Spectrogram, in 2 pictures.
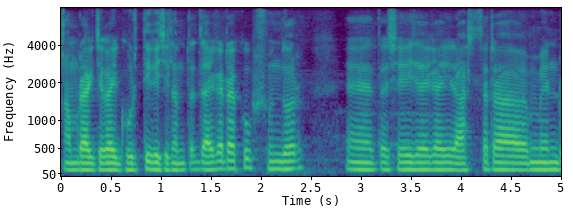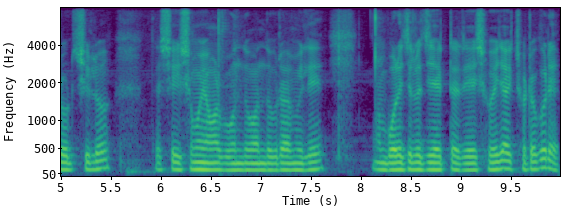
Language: Bangla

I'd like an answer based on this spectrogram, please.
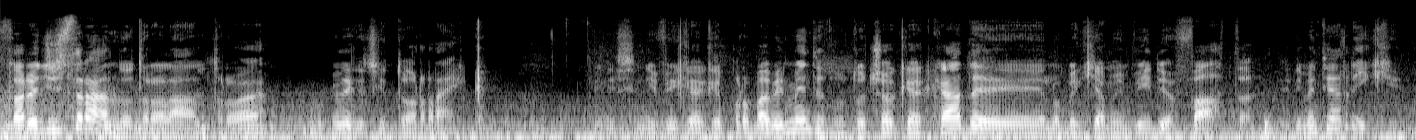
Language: Italian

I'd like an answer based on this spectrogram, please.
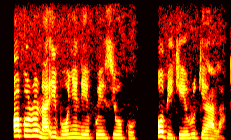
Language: Igbo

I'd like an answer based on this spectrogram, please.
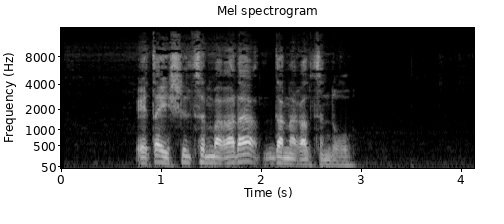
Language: Basque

